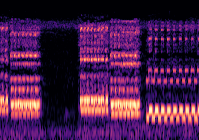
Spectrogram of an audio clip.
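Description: Incoming-call ringtone sounding from a Fire-Boltt Talk Bluetooth calling smartwatch paired with a phone, a loud bright electronic melody in short repeated bursts with brief gaps, close and alone.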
